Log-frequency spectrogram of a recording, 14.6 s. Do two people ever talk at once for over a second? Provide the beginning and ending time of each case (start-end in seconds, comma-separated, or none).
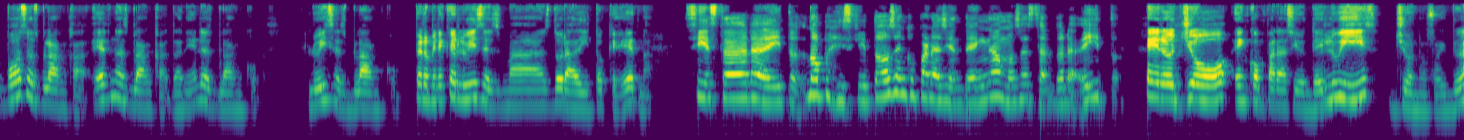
none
